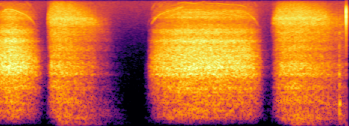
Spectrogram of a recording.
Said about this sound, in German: Also mhm. atme ich langsamer durch die Nase.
